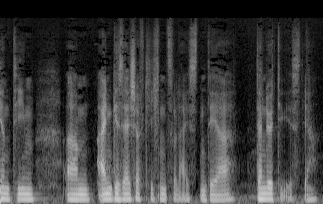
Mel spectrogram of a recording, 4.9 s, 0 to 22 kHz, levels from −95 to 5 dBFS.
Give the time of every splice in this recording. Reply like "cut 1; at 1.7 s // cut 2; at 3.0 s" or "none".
cut 1; at 1.4 s // cut 2; at 2.5 s // cut 3; at 3.7 s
